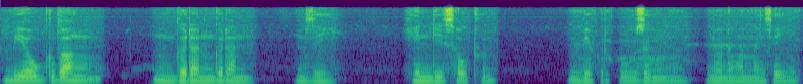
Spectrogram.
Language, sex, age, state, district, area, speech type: Bodo, male, 18-30, Assam, Baksa, rural, spontaneous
